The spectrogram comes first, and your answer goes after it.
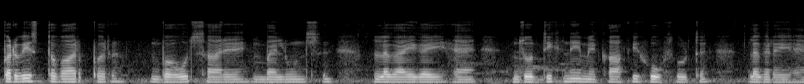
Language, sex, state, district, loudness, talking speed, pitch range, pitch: Hindi, male, Haryana, Rohtak, -21 LUFS, 125 wpm, 115-130 Hz, 120 Hz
